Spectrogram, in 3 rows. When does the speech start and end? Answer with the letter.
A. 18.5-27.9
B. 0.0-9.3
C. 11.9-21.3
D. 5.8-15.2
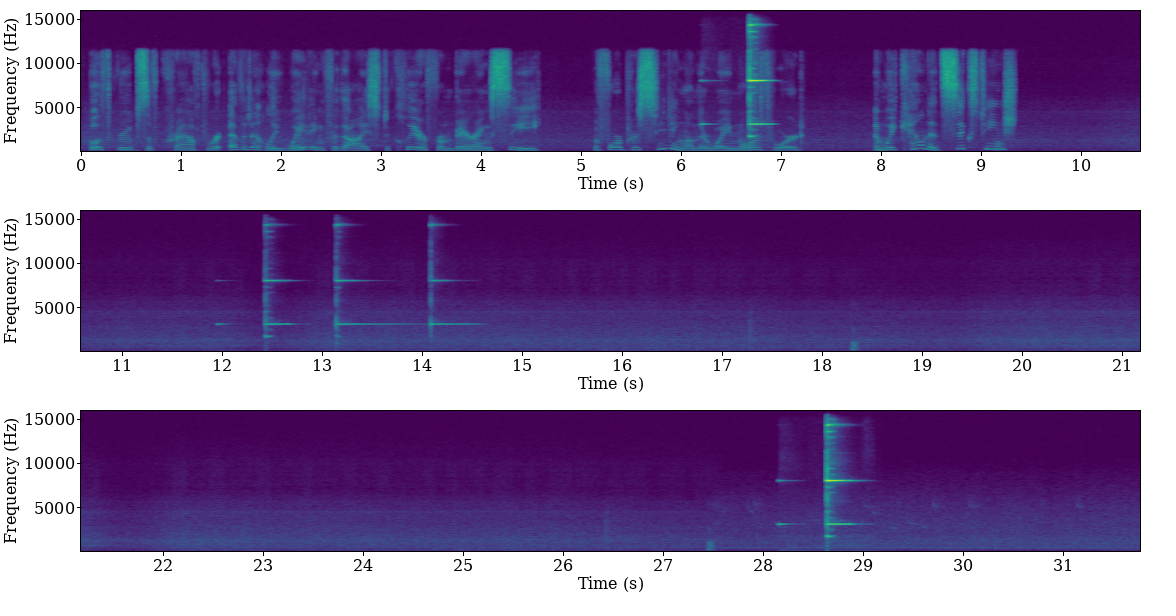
B.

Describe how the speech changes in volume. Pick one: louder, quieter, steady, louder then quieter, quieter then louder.
steady.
